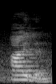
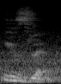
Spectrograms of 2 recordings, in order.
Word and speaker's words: island: Next 6 number হচ্ছে Andaman এন্ড Nicobar আইল্যান্ড, ISLAND, সেটাকে বলা হয় আইল্যান্ড, নট ইসল্যান্ড। ঠিক আছে? যেটাকে এসটা এখানে সাইলেন্ট, মানে আমরা মনে মনে বলবো, সেটা আমরা মুখে প্রকাশ করবো না, এটা উচ্চারণটা। Its capital is port Blair,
